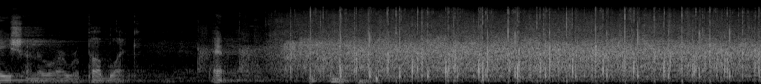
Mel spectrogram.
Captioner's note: applause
